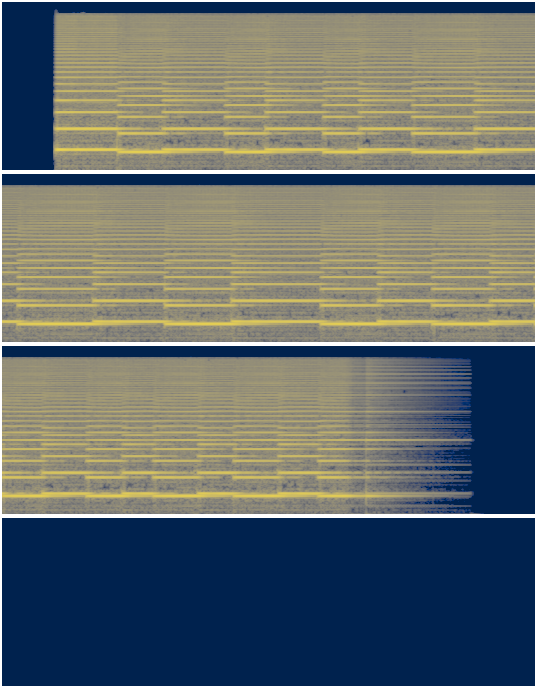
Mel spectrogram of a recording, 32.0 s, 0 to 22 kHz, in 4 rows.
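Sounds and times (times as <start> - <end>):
two-tone fire engine siren: 0.8 - 23.1.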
